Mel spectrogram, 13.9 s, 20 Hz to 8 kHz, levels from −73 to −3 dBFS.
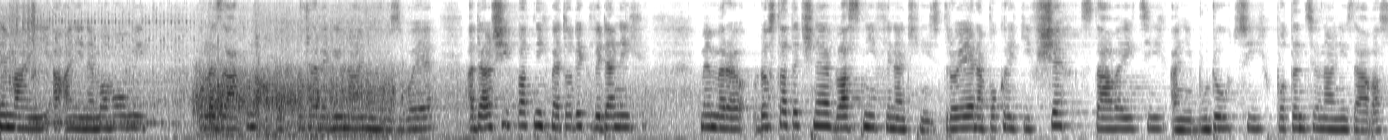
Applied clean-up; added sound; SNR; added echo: none; Engine starting; 7 dB; reverberation time 0.2 s.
